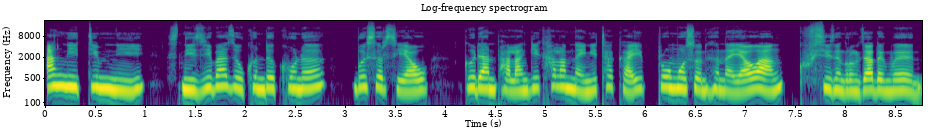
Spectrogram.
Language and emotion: Bodo, happy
